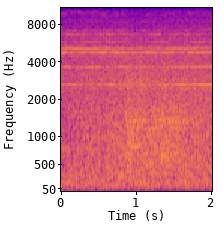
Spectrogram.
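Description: Steady rushing roar of seawater flooding into a ship's boiler room, a film sound effect with a few faint steady high tones over it.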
